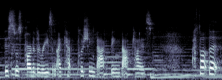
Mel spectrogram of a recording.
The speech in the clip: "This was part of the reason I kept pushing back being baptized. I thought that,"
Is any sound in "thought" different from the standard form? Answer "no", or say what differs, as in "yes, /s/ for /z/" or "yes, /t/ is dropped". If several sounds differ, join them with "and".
no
